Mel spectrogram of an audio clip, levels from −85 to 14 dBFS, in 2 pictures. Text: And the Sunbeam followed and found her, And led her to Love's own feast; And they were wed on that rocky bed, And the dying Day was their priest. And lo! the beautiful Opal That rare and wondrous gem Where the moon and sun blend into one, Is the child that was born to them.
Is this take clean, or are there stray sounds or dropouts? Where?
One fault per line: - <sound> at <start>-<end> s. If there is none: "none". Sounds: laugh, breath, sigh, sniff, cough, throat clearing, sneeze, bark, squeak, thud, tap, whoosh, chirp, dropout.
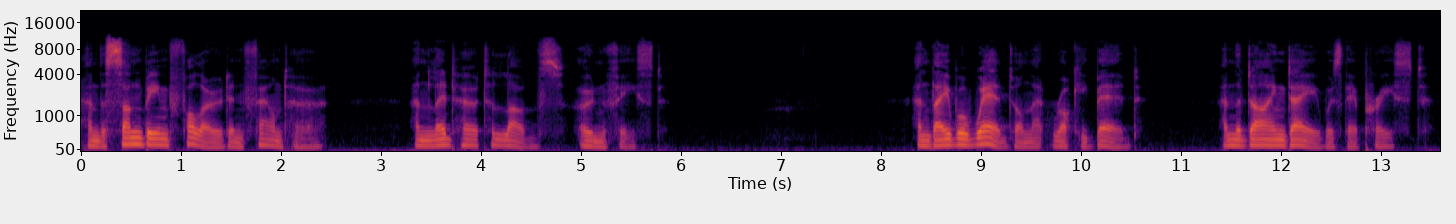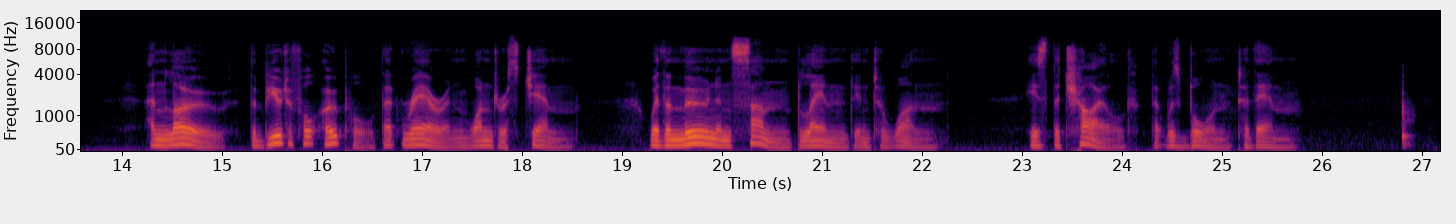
- sigh at 26.8-27.0 s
